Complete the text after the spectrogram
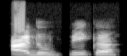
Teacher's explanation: ہونٹ گول بھی ہوں اور واؤ کی شد بھی نہ خراب ہو اور واؤ کی زیر بھی نہ خراب ہو۔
